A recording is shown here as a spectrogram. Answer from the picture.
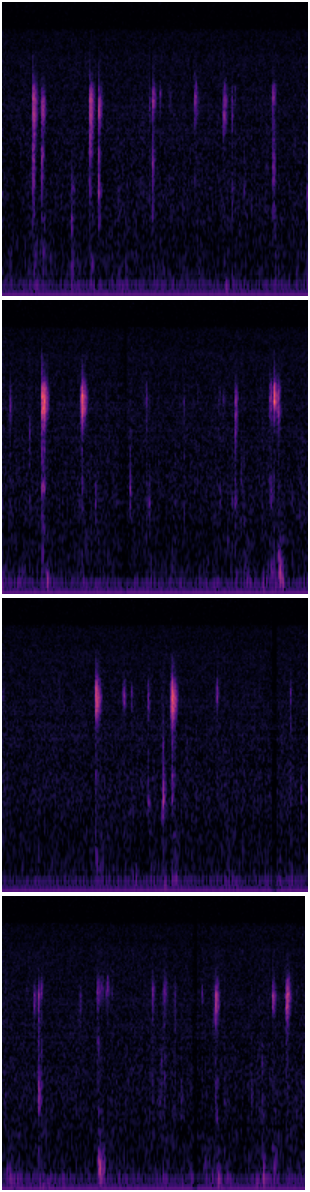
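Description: Faint, irregular clicks, one to three a second, of someone working at a computer over an open call microphone, with a low steady hum beneath.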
